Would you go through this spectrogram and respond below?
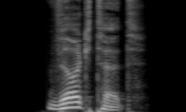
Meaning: inflection of wirken: 1. second-person plural preterite 2. second-person plural subjunctive II
- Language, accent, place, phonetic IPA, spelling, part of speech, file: German, Germany, Berlin, [ˈvɪʁktət], wirktet, verb, De-wirktet.ogg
